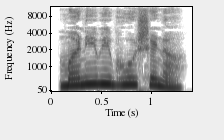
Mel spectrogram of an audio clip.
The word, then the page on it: ಮಣಿವಿಭೂಷಣ: Kannada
